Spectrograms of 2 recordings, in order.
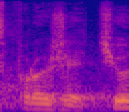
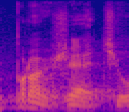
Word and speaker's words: projétil: projetil do que projétil as duas formas existem projétil para oxítona que termina em L com acento não é da sílaba G projetil sem acento oxítona as letras são as mesmas o acento É que muda Soror ou Soror né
